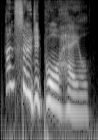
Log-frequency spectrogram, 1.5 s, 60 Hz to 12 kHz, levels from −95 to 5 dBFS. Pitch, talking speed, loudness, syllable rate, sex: 255 Hz, 205 wpm, -16 LUFS, 7.3 syllables/s, female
